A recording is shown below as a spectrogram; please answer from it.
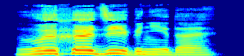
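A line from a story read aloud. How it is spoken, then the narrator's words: Through gritted teeth. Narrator (Russian): процедил знакомый голос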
